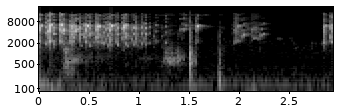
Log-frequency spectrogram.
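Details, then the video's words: A green pair of Fischer's lovebirds: a fast burst of shrill rapid chirps, then a couple of sharp clicks, a brief twitter and one last high chirp. "Lovebird Singing & Chirping Sounds Green Fischer Pair"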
